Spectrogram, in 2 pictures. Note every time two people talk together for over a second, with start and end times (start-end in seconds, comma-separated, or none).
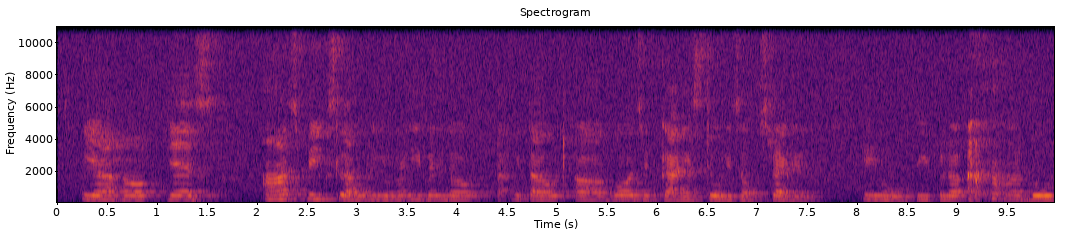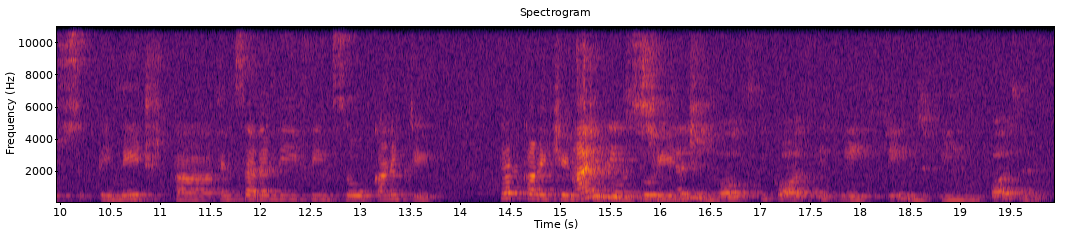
15.1-16.5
